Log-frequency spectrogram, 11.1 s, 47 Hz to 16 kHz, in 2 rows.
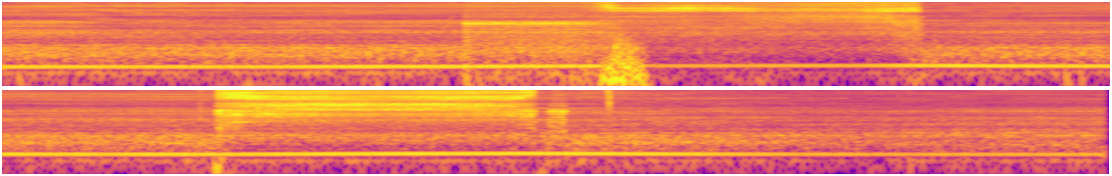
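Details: Respironics CA-3000 Cough Assist mechanical insufflation-exsufflation device running: steady mechanical hum with alternating hissing air surges as it cycles through inflation and exhalation.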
